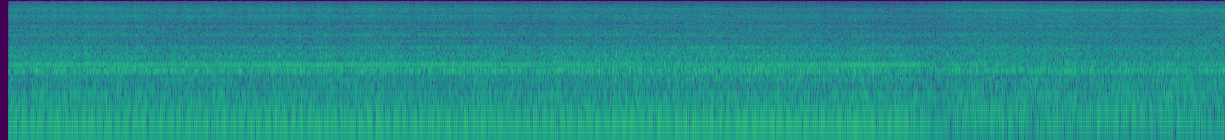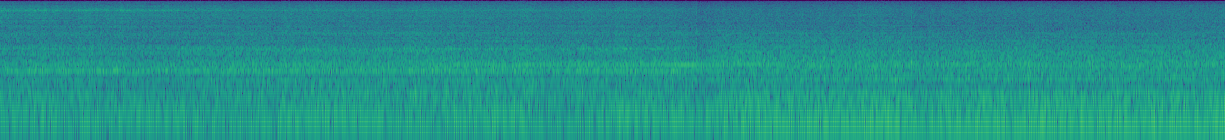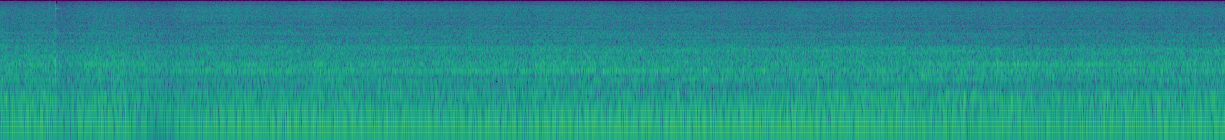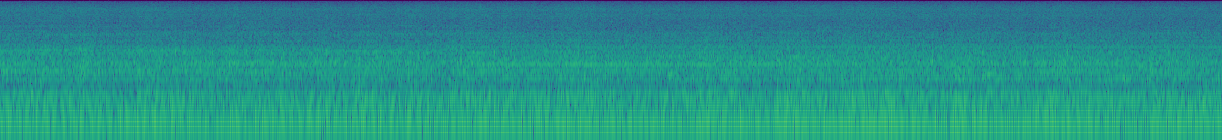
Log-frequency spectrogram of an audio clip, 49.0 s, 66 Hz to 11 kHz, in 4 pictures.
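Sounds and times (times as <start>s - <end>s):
engine idling drone: 0.1s - 48.9s.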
